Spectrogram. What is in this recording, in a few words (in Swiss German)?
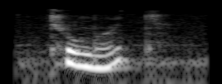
"tomat", alsace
